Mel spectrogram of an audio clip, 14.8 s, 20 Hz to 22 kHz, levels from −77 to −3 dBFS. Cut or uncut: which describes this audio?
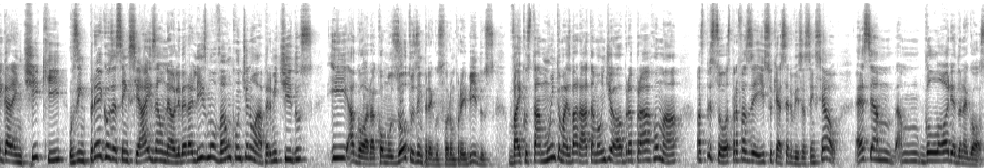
cut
